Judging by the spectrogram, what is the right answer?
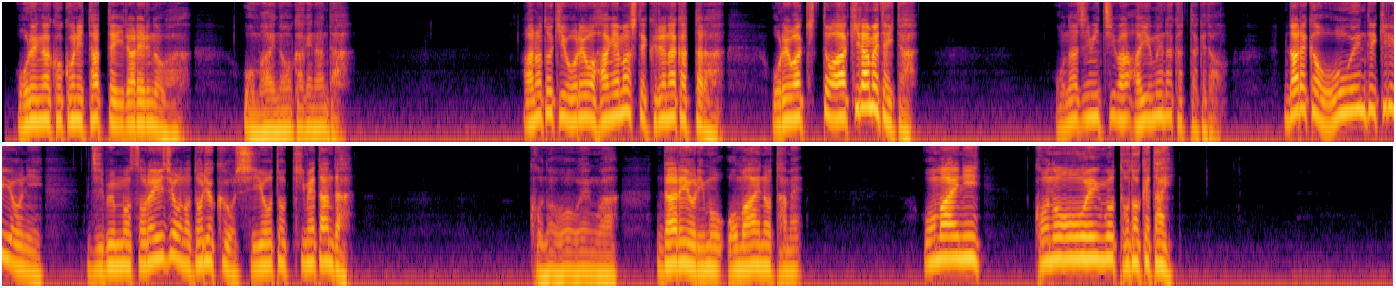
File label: male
